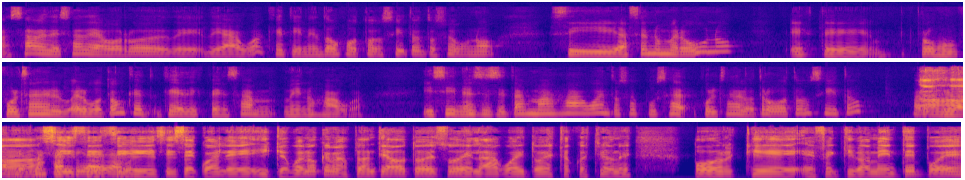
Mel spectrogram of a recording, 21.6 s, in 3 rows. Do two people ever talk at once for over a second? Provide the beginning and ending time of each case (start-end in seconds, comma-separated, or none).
14.1-15.4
